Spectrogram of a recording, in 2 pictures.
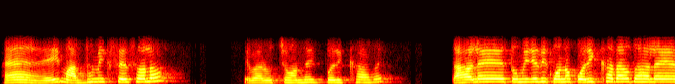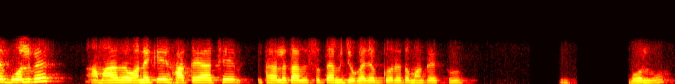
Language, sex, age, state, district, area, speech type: Bengali, female, 30-45, West Bengal, Jalpaiguri, rural, conversation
